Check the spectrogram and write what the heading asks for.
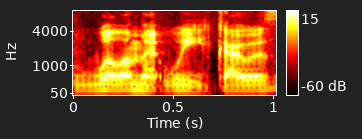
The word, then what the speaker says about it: Willamette: a weekly no it's Willamette Week but it was like Willamette Week versus Willamette Week it's like a very non-portland pronunciation and I'm like Robert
